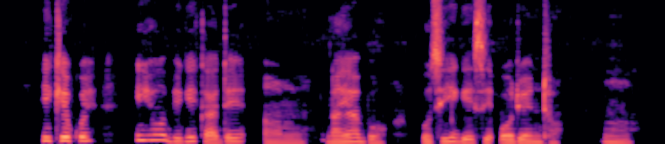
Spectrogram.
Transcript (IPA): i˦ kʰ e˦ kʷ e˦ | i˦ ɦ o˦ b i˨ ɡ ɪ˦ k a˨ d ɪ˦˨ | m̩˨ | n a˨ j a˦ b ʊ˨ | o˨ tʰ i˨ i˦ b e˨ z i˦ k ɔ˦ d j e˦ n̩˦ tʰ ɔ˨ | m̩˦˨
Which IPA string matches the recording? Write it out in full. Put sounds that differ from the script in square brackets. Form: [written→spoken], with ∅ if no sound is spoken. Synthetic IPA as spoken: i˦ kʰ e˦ kʷ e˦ | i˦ ɦ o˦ b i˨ ɡ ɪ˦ k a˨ d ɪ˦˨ | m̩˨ | n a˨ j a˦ b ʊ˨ | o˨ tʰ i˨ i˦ [b→ɡ] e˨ [z→s] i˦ [k→k͡p] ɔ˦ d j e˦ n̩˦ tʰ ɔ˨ | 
